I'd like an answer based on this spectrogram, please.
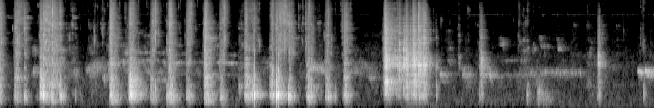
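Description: Metal spoon stirring and mashing egg in a stainless steel dog bowl, clinking against the bowl about three to four times a second; the stirring stops about five seconds in, followed by a brief clatter about six seconds in and then only faint handling sounds.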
